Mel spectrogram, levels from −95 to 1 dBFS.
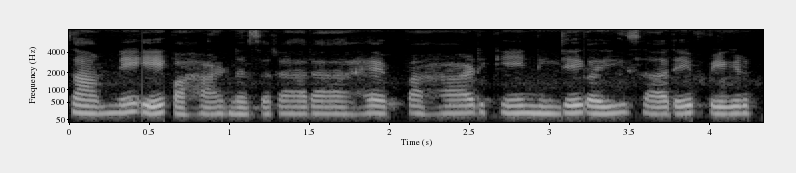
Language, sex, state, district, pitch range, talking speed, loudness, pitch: Hindi, female, Bihar, Lakhisarai, 180-200 Hz, 195 wpm, -36 LUFS, 195 Hz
